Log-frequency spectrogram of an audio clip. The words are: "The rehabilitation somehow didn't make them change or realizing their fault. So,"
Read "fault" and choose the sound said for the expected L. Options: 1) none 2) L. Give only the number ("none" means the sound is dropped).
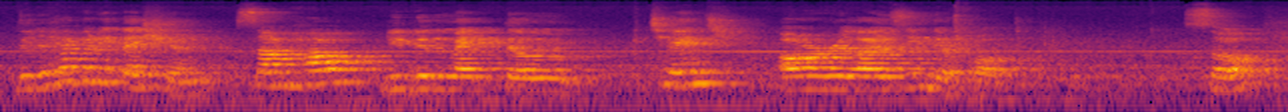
1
